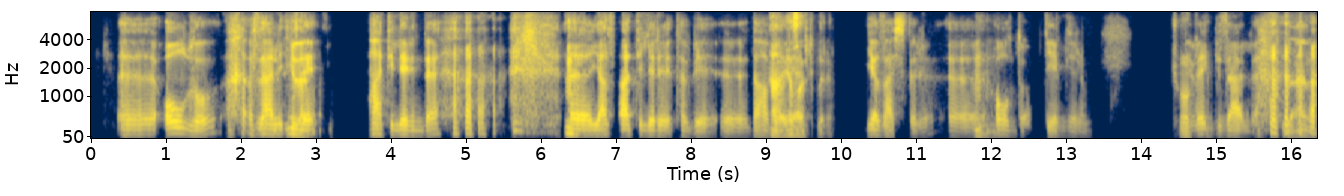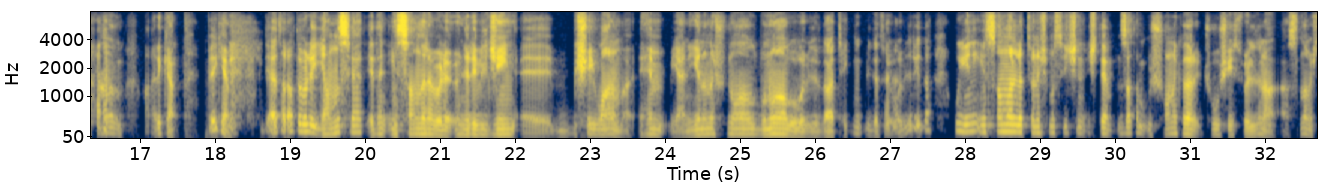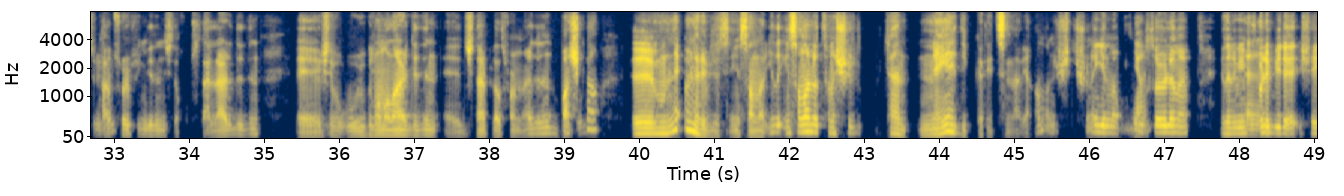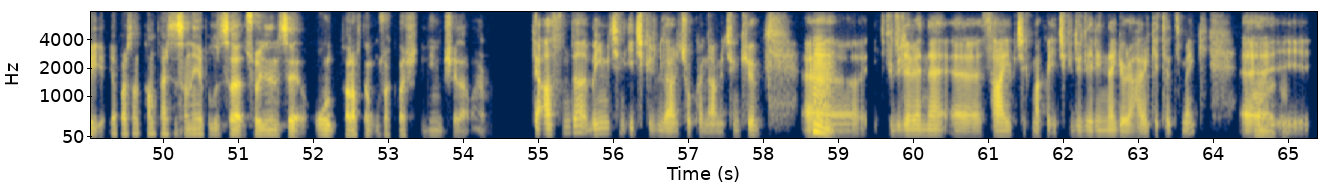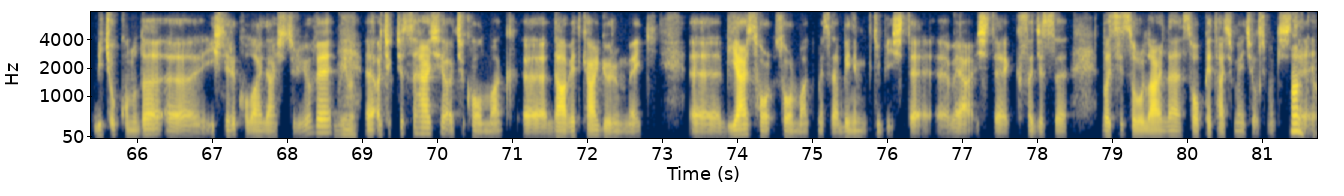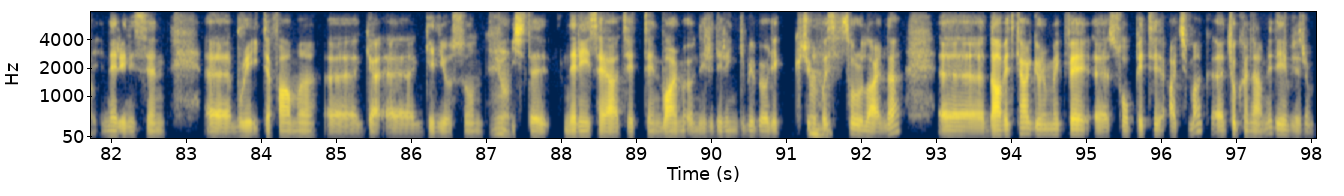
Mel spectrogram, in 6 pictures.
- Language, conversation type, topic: Turkish, podcast, Yalnız seyahat ederken yeni insanlarla nasıl tanışılır?
- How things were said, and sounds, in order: chuckle; tapping; laugh; laugh; other background noise; in English: "card surfing"; other noise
